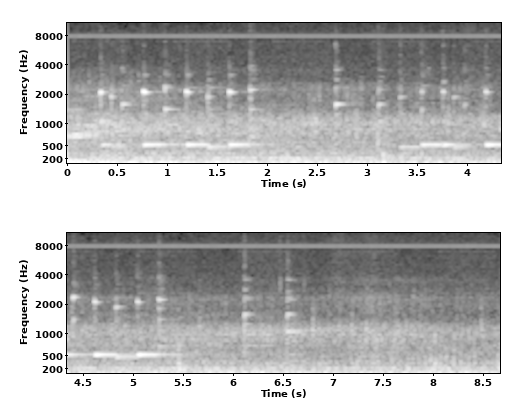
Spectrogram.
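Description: A short tune of clear bell-like chime notes plays and repeats, then stops about two-thirds of the way through, over the steady low rumble of a car driving on the road.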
